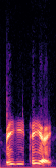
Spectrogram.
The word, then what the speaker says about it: Beth: for me she says b-e-t-h he said well that's beth she said now mom and paul always call me bath and it's bath he said well you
